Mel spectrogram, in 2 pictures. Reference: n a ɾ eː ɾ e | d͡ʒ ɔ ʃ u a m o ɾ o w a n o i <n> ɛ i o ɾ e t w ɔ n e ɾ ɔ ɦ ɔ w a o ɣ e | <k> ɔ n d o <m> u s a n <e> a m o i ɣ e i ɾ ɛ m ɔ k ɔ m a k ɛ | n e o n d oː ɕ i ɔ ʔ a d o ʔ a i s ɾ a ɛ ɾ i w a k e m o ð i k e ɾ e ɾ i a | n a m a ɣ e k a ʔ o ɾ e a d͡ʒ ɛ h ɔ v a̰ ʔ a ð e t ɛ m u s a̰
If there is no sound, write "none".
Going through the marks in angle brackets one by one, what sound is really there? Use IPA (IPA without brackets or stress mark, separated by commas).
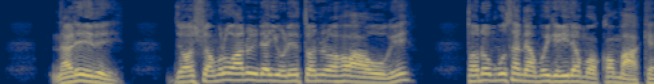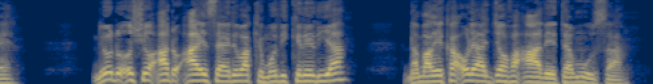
n, t, m, e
